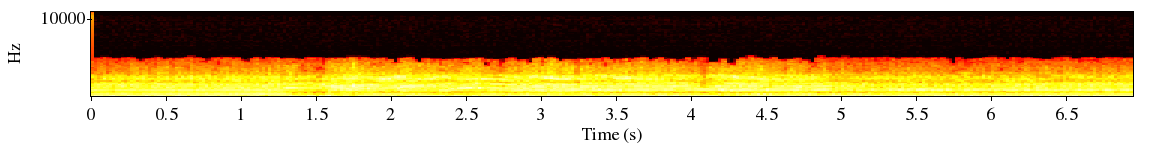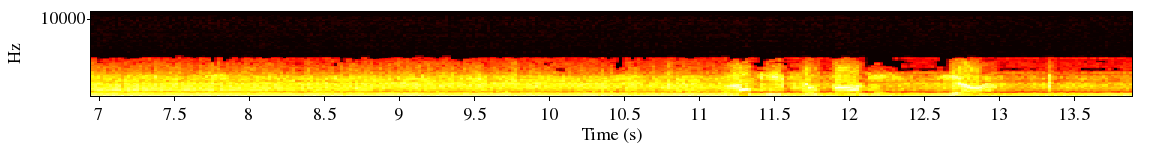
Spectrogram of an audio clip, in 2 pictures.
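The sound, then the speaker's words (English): A car engine drones steadily throughout, a low, continuous hum as the vehicle drives along, with voices speaking over it at moments. “Helped me get him into the luggage compartment of the car.”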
